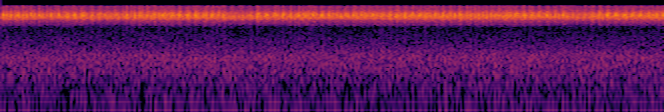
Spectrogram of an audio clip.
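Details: Stridulating crickets make a continuous piercing chorus, very high and steady. There is a brief slight dip in loudness midway, then the trill runs on evenly over a quiet background hiss.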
